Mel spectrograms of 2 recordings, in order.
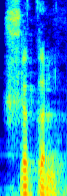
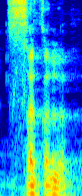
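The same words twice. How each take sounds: First: शकल with a clear palatal "sh", as in "shakal". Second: सकल with a clear dental "s", as in "sakal". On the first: Teacher contrasts two sibilants, palatal sh in शकल. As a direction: start शकल on "sh", not "s". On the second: Teacher contrasts two sibilants, dental s in सकल. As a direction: start सकल on a clean hissing "s", not "sh". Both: Shown as a demonstration. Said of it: "एक तालव्य बोलो".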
